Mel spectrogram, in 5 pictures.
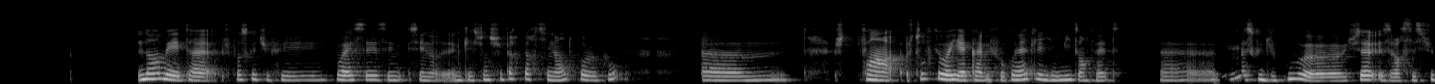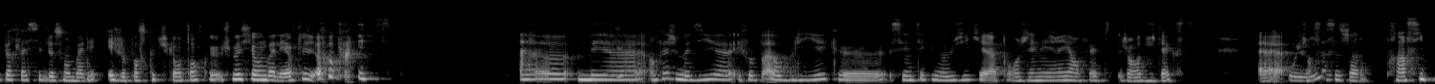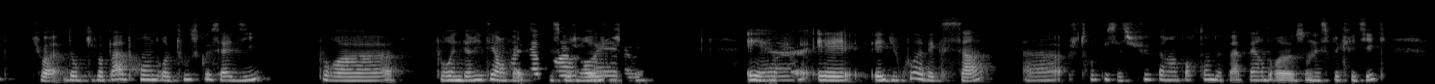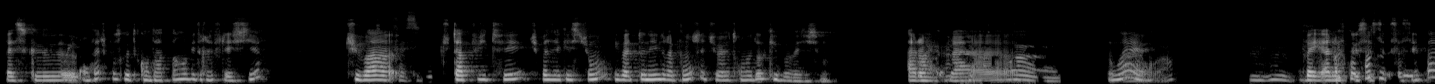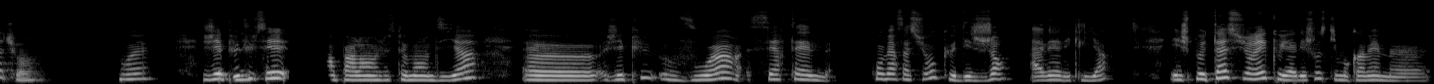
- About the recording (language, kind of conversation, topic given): French, unstructured, Comment les inventions influencent-elles notre quotidien ?
- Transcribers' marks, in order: drawn out: "hem"; laughing while speaking: "à plusieurs reprises"; other background noise; unintelligible speech; stressed: "principe"; tapping; stressed: "super"; other noise; unintelligible speech; stressed: "gens"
